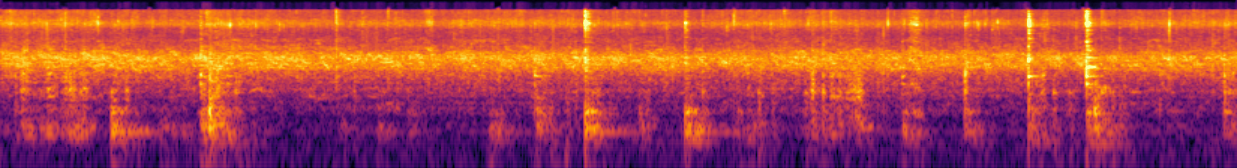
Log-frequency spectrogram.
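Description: Ginger and garlic go into a bitter gourd stir-fry in the pan, with a steady loud sizzle and repeated scraping spoon strokes throughout and no voices.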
